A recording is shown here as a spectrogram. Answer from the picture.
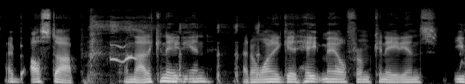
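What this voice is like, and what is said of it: Usual voice. Nothing is said of it.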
